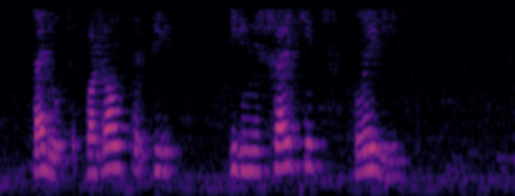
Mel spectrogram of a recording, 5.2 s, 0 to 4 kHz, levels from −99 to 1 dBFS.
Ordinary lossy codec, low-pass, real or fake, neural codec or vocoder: AAC, 16 kbps; 3.6 kHz; real; none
